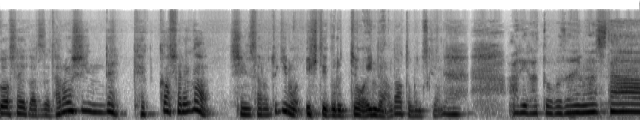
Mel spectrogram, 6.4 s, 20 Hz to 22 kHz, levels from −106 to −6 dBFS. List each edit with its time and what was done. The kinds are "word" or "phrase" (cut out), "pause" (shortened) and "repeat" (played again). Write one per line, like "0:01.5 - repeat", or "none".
0:01.3 - pause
